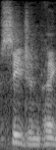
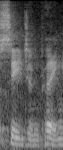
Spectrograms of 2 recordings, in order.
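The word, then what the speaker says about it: Xi Jinping: surprise and they I don't know how they pronounced his name si Jinping as the name the way I pronounce it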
